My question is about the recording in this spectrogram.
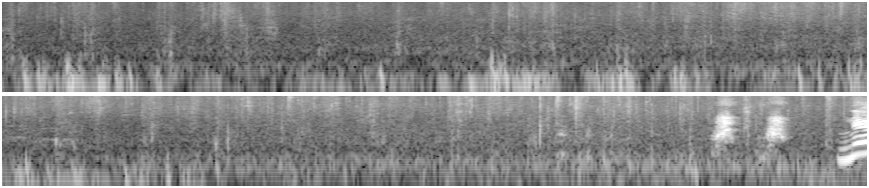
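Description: Hooves of a small flock of sheep trotting along a dirt lane: a quick, irregular patter of many steps.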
